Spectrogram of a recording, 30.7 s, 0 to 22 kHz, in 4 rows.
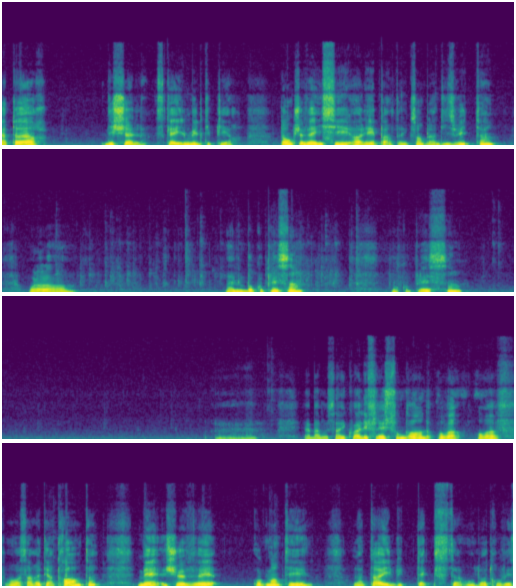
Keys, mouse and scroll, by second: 0.9-2.5 drag, 4.0 click, 5.5 KP_1, 5.8 KP_8, 6.4 Return, 9.4 click, 10.1 scroll up 1, 10.6 scroll up 1, 11.1-13.8 scroll up 6, 14.6-14.9 scroll up 1, 20.2-21.3 scroll down 3, 21.7 scroll down 2, 22.6-22.9 scroll down 2, 27.2-30.7 drag.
